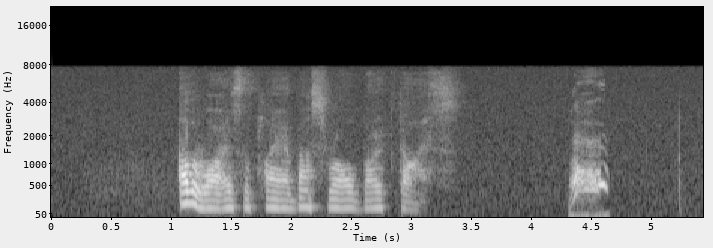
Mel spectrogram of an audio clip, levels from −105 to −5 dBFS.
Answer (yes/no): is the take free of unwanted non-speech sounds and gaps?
no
